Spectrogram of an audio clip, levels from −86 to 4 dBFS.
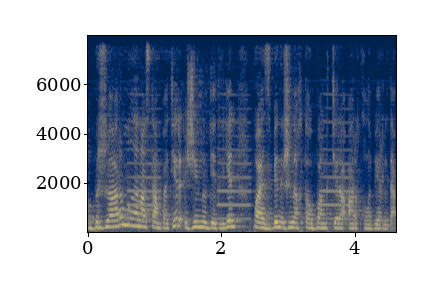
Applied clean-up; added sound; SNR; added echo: none; Wind instrument, woodwind instrument; 19 dB; reverberation time 0.7 s.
